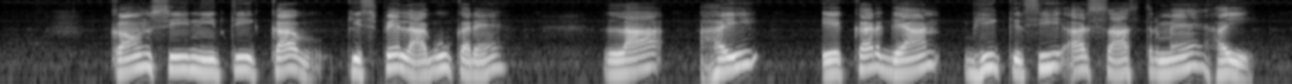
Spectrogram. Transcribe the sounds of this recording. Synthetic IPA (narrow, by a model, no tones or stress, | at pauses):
kəʊnsiniːt̪ikəb | kɪspelaːɡukəɾẽ | la | ɦəi | eːkəɾɡjaːn | bʱikɾɪsiɔ̰ːɾsaːst̪ɾəmẽɦəi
